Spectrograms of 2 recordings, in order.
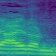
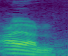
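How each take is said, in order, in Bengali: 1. শব্দটি r ধ্বনি দিয়ে উচ্চারিত হয়। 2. শব্দটি r ধ্বনি ছাড়া উচ্চারিত হয়। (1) "আমরা কই আয়রন, ভুল উচ্চারণ" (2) "এটা হবে আয়ন"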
